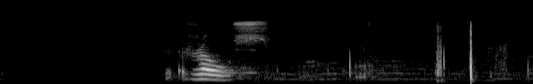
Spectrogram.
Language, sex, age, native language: Icelandic, female, 8, Icelandic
